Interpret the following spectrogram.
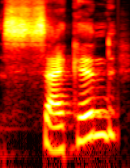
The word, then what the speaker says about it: second: So basically, it's second. You have to picture like a bridge between the sound and the following consonant sound, second.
